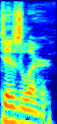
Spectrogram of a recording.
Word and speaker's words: DSLR: It's pronounced Dizzler as well.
